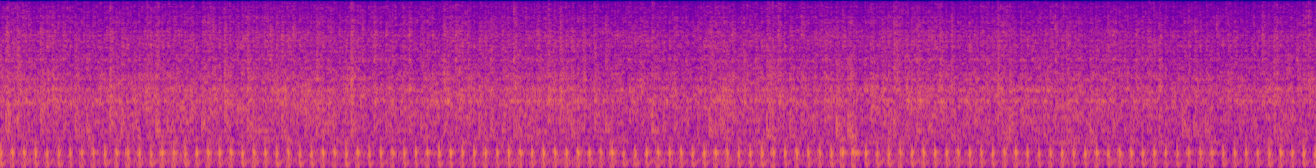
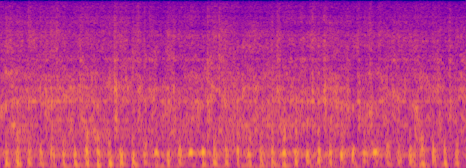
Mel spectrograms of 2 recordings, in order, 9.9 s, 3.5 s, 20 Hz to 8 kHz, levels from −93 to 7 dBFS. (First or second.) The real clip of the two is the first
